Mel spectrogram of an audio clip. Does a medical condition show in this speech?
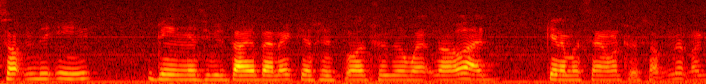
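Yes: cerebral palsy.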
